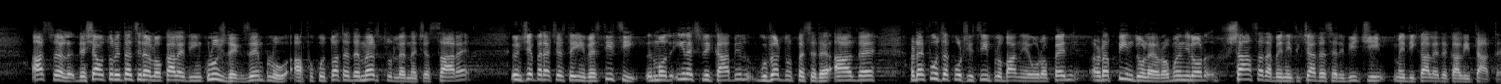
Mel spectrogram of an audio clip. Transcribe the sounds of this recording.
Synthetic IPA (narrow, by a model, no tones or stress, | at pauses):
ast̪fe̞ld̪e̞ʃiaut̪o̞ɾit̪ət̪sile̞lo̞kale̞d̪iŋkluʃd̪e̞ːɡze̞mplua̰fəkut̪ːoat̪e̞d̪e̞me̞rsuɾile̞ne̞t͡ʃe̞saɾe̞ | ɨnt͡ʃe̞peɾeat͡ʃe̞st̪e̞inve̞st̪it̪sijɨnmo̞d̪ine̞ksplikabilɡuve̞rnulpe̞sed̪e̞ʔald̪e̞re̞fuzəpurʃisimplubanie̞uɾo̞pe̞nʲrəpind̪ule̞ɾo̞mɨnilo̞rʃansad̪eabe̞ne̞fit͡ʃiad̪e̞se̞rvit͡ʃime̞d̪ikale̞d̪e̞kalit̪at̪e̞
